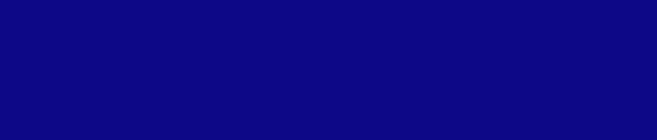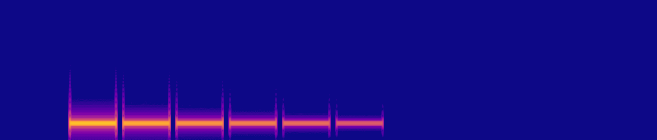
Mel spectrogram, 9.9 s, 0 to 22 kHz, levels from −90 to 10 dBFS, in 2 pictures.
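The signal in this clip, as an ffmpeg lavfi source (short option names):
-f lavfi -i "aevalsrc='pow(10,(-2.5-6*floor(t/0.4))/20)*sin(2*PI*490*t)*clip(min(mod(t,0.4),0.35-mod(t,0.4))/0.005,0,1)':d=2.4:s=44100"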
